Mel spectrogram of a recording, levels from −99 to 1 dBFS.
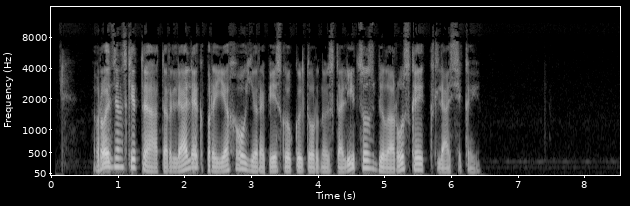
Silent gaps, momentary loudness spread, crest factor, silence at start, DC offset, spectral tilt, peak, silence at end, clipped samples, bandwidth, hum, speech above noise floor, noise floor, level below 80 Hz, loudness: none; 8 LU; 20 dB; 0.15 s; under 0.1%; -5.5 dB/octave; -8 dBFS; 2.15 s; under 0.1%; 11.5 kHz; none; 52 dB; -79 dBFS; -52 dBFS; -27 LUFS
